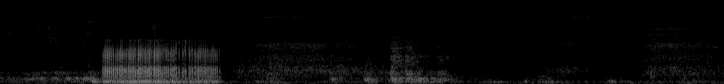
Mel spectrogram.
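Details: A French bulldog snoring with his ball still in his mouth after playing hard: a loud, rough snorting snore followed by noisy, rattly breathing.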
